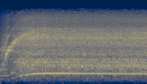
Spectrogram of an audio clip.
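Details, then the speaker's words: Fresh router running freehand sign carving: quick spin-up whine settling to a steady even tone, no rattle, much quieter than before with bad bearings that chattered and drifted; normal running. "lot quieter yeah lot quieter yeah"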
